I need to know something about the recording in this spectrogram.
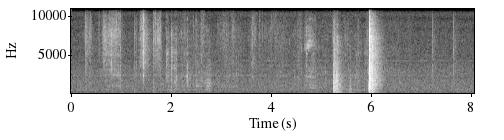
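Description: A heavy wooden cutting board being handled, then flipped over and set down on a table saw's metal top: faint rustling and small clicks, then two loud thuds about a second apart, the second sharper and louder.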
